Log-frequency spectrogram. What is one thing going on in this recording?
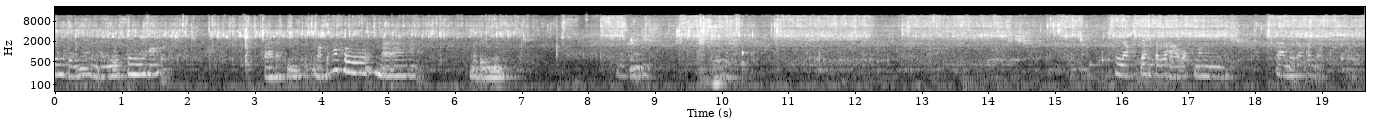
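Water runs from a tap and splashes into a basin.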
